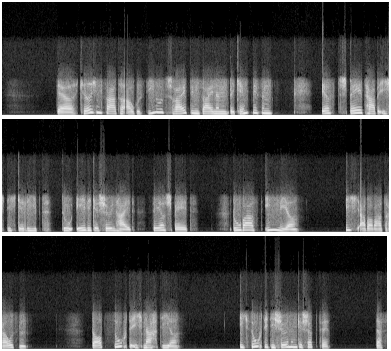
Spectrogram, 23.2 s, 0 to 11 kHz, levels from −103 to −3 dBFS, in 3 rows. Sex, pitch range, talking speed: female, 165-230 Hz, 95 wpm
